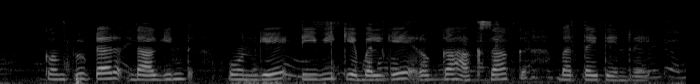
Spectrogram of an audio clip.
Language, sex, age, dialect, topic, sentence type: Kannada, female, 18-24, Dharwad Kannada, banking, question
